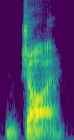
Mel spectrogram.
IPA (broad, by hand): dʒɔja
